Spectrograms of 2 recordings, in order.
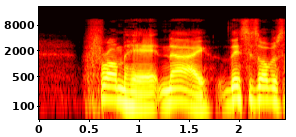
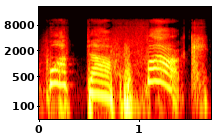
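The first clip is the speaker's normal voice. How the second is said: high, drawn-out incredulity; exasperated high mock reaction; acted disbelief; much slower than usual. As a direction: stretch each word high in mock outrage. Acted reaction to the shouting woman.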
